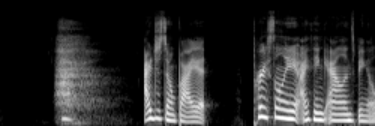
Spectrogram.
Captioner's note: sigh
